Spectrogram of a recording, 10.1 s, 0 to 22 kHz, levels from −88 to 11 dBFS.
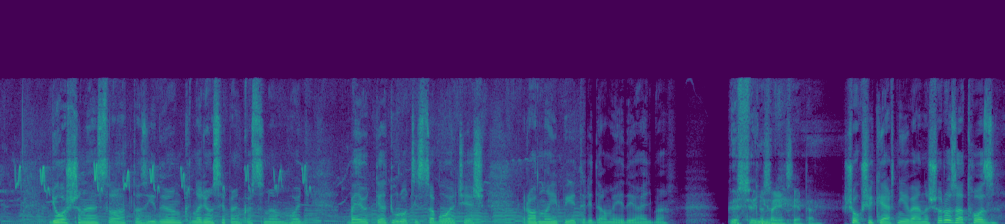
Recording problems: electrical hum; loud; until 6 s; 50 Hz, 7 dB below the speech

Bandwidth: 14.5 kHz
